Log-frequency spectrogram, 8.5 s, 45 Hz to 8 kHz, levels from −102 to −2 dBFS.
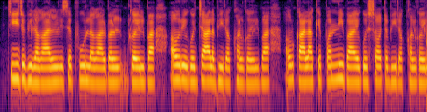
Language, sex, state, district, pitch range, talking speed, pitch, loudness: Bhojpuri, female, Uttar Pradesh, Gorakhpur, 175-190 Hz, 190 wpm, 180 Hz, -18 LUFS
